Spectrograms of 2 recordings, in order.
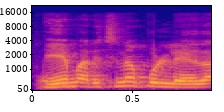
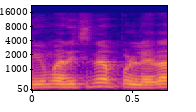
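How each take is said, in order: First: ఏం అరిచినప్పుడు లేదా pitched up and pushed, a mild mock retort; a lightly imitated heated comeback; mock heated question, slightly raised. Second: Said in the usual way. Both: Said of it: "simple".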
